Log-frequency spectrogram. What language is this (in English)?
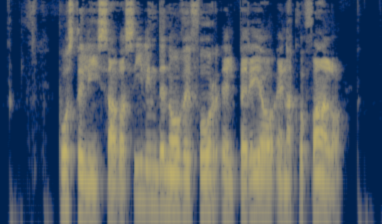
Esperanto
